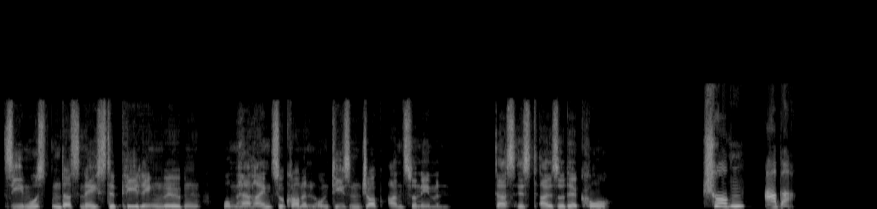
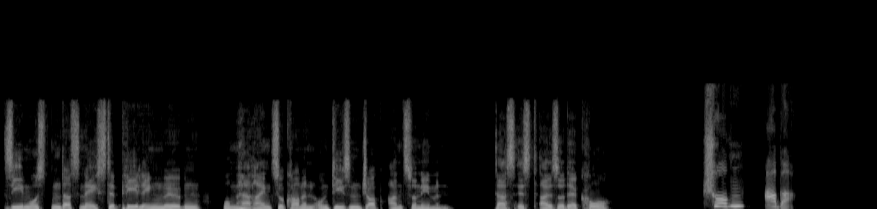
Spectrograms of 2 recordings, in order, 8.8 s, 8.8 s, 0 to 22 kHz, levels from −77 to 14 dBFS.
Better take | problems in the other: second | thin; very; fading below 300 Hz

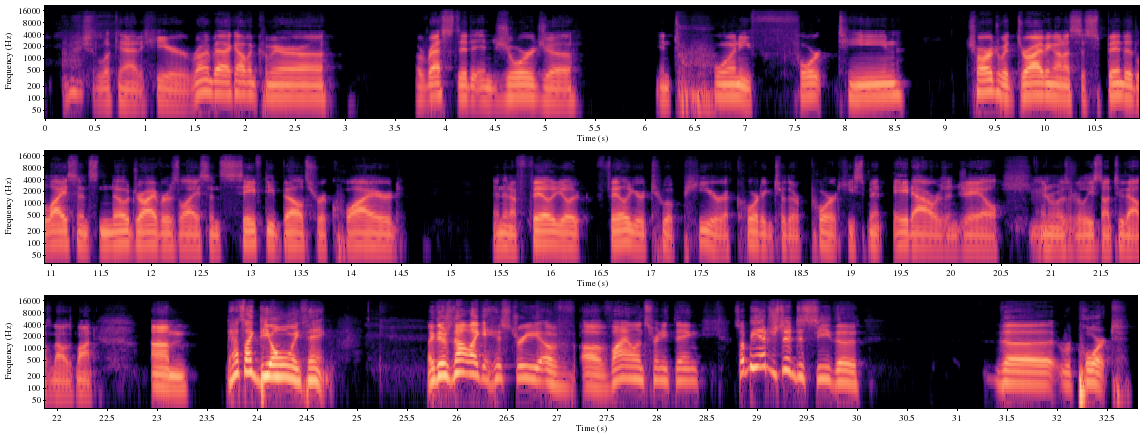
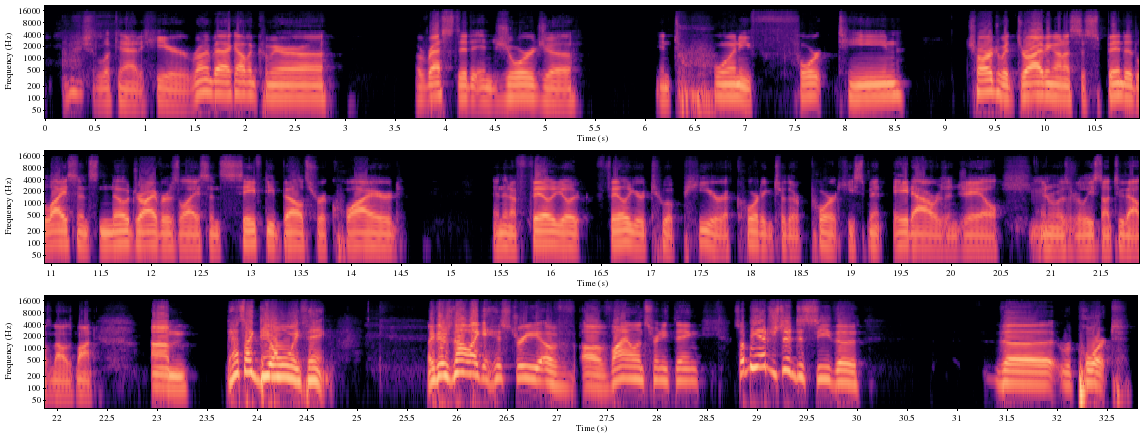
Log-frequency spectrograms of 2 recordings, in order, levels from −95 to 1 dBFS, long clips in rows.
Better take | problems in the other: first | distortion; slight; 1.3% of the sound clipped

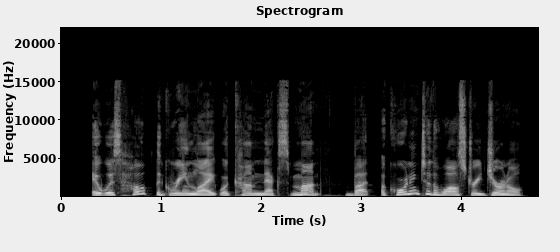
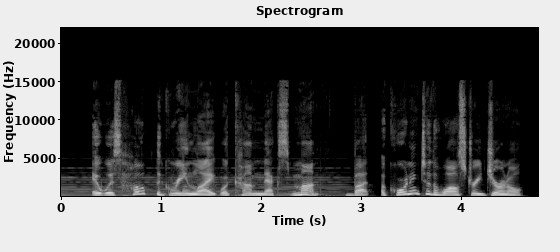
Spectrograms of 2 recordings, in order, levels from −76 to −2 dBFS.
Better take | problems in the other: first | background music; faint; until 3 s; 20 dB below the speech

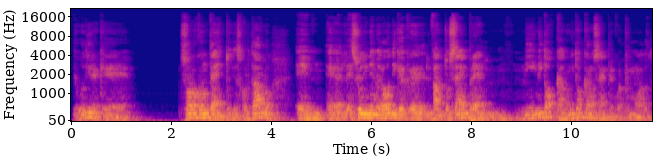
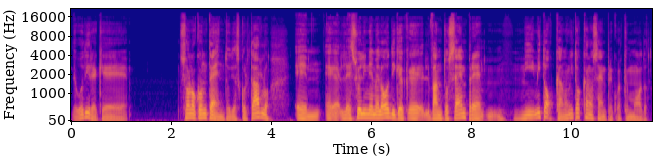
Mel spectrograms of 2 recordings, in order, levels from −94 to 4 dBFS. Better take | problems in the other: second | off-mic speech; far // room echo; noticeable; dies away in 0.6 s

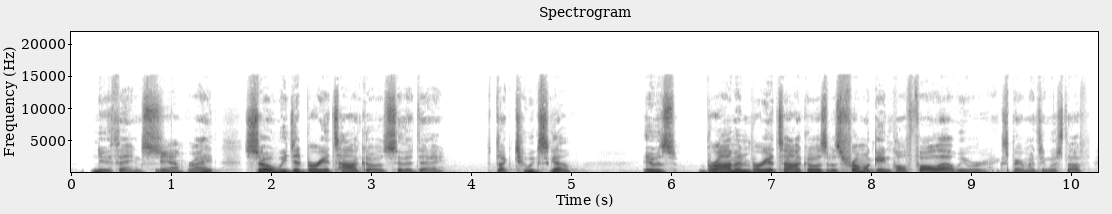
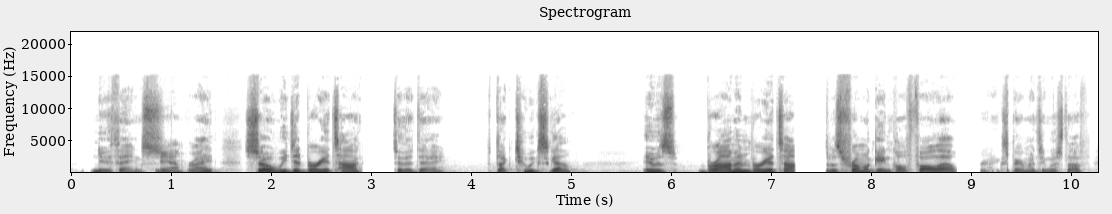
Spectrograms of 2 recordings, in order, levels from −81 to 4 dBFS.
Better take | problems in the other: first | audio cutting out; at 3 s, at 7 s and at 9 s

